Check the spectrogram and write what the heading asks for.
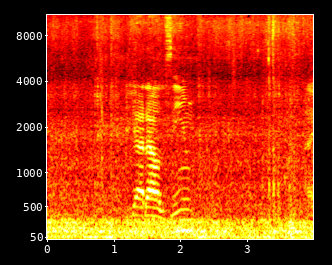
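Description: A car driving on a dirt road, heard from inside the cabin: a steady low rumble of engine and tyres.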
